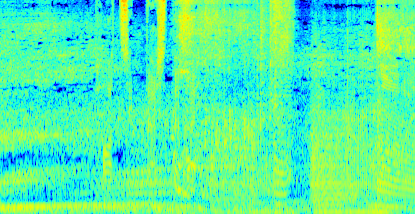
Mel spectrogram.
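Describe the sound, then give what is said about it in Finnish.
A Tesla pulls away amid passing traffic, with steady dense vehicle noise and another engine rumbling nearby, while a person speaks briefly over it. “No ei, tuossa oli korvetta takana, mutta nyt lähtee Tesla tässä vieressä.”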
